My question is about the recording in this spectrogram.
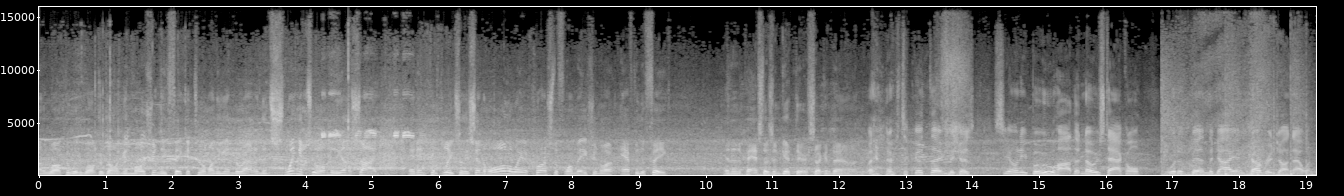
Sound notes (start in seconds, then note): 12.4 chuckles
